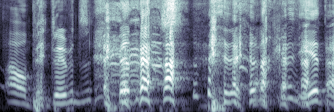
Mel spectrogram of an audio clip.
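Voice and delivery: high, loud laughing disbelief. Real, not acted. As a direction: laugh it out, can't believe it.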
